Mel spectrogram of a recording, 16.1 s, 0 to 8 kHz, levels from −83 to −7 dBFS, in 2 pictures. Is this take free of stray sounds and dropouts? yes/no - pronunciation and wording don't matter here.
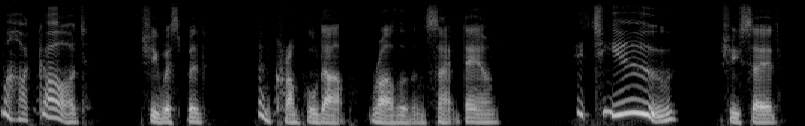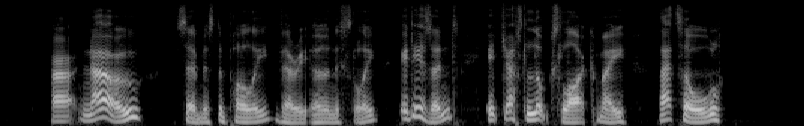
yes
